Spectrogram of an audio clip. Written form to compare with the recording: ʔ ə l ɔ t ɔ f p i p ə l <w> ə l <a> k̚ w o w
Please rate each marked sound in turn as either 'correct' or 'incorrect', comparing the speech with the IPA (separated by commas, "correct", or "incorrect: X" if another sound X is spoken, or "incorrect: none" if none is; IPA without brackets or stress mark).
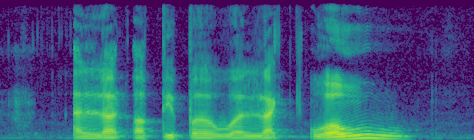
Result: correct, correct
